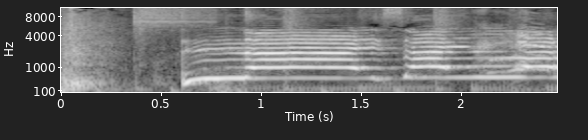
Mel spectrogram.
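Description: A child's high voice singing long, steady held notes, the first beginning about half a second in after a short rush of noise.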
